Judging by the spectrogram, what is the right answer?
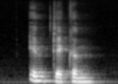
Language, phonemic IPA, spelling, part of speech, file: Dutch, /ˈɪntɪkə(n)/, intikken, verb, Nl-intikken.ogg
- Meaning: 1. to tap in lightly 2. to type in, enter with a typewriter or keyboard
